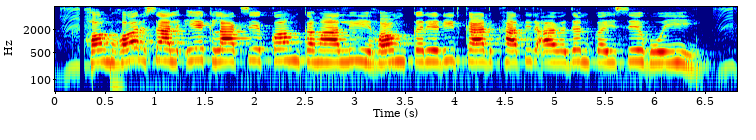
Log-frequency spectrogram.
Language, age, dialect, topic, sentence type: Bhojpuri, 18-24, Southern / Standard, banking, question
